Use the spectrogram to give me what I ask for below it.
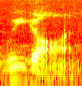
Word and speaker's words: WION: feel like you know it should be y on it just sounds it's w i o n okay w i o n you know they pronounce it i mean it's their network and all but they pronounce it as we go on okay i i don't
